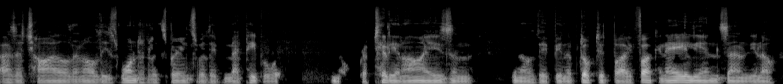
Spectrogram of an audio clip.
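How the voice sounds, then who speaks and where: A man's voice: sits low, no echo, studio quality. A man, co-hosting a podcast, telling rambling stories in casual chat with lots of fillers, restarts and swearing. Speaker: podcast co-host.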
